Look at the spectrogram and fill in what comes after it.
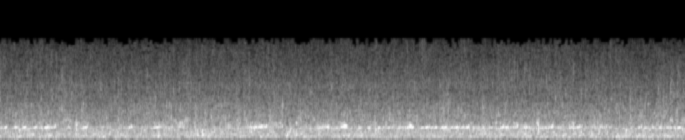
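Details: Brief, high, whistled chirps of Kajika frogs break through loud rushing water of a clear stream at irregular intervals, the stream noise dominating.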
